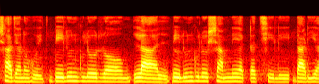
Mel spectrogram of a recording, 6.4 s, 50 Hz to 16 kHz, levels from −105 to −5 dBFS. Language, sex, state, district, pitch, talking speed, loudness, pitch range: Bengali, female, West Bengal, Jhargram, 165 Hz, 120 wpm, -21 LUFS, 155-175 Hz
